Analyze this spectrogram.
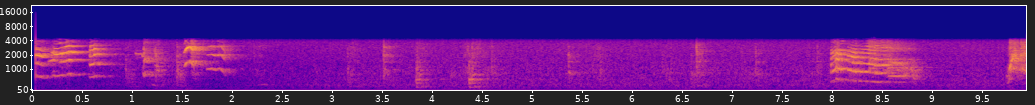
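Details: Pet cockatoo kept indoors in a small room, imitating a dog's squeaky toy: bursts of squeaky, harmonic whining notes in the first two seconds, then near quiet with faint clicks, and another squeaky burst near the end.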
